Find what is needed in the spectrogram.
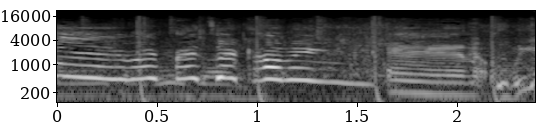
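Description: A person's long, drawn-out, high excited vocal call, like a stretched "yaaay", that slowly falls in pitch and ends about a second and a half in, with a few light clicks.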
